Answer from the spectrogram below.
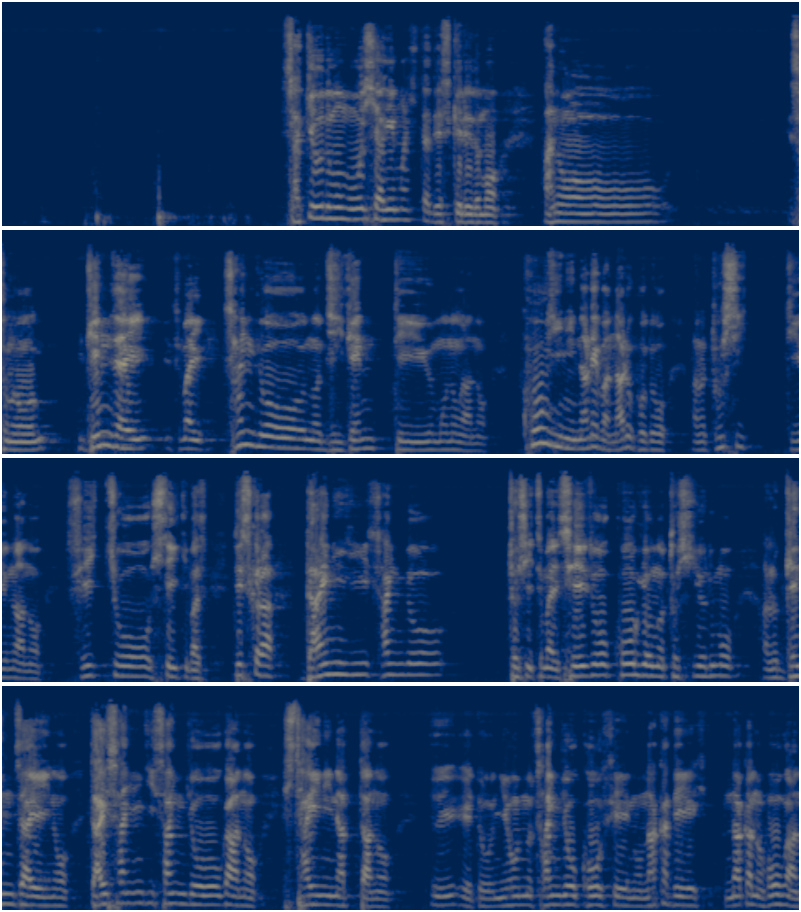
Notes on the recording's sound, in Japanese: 主催：筑波西武リブロブックセンター 場所：エキスポセンター コズミックホール。音源は主催者提供。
